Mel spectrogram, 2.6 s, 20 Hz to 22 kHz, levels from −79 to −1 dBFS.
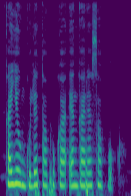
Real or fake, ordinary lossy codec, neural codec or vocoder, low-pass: real; none; none; none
